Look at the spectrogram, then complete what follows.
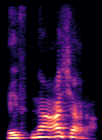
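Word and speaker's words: اثنا عشر: So that's why you remove noon and you pronounce 12 as ithna ashara.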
